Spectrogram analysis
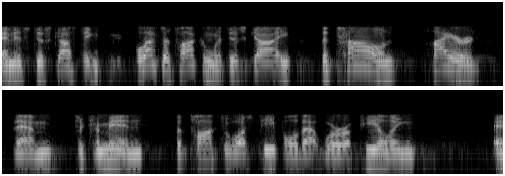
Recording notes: Then, we take phone calls.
